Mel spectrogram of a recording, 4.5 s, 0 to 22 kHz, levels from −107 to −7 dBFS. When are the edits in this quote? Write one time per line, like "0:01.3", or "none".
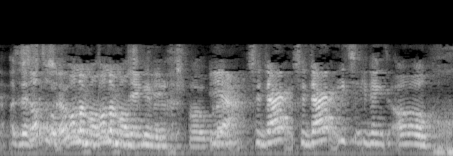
0:01.0
0:02.9
0:03.6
